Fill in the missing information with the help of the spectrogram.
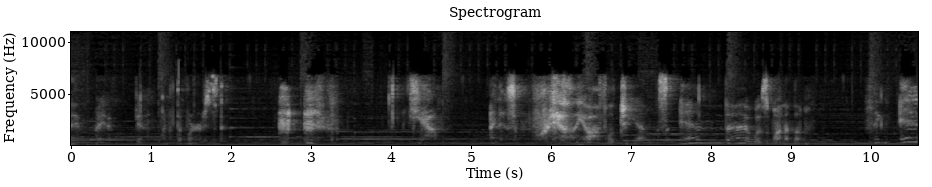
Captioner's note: cough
